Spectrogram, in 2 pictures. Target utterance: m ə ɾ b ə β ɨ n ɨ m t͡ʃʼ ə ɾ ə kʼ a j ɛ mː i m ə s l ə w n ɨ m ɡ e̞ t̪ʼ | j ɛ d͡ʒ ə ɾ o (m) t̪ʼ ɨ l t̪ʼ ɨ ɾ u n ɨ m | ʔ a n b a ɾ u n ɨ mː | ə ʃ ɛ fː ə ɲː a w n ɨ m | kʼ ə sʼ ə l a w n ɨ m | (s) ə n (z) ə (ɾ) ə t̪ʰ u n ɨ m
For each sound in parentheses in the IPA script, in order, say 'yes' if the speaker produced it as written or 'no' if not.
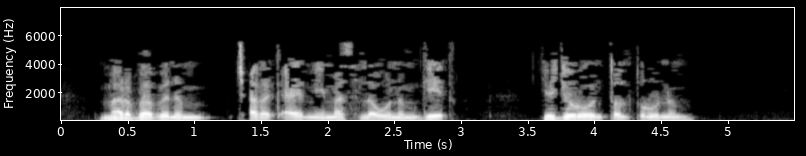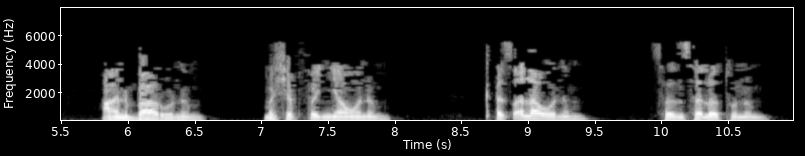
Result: no, yes, no, no

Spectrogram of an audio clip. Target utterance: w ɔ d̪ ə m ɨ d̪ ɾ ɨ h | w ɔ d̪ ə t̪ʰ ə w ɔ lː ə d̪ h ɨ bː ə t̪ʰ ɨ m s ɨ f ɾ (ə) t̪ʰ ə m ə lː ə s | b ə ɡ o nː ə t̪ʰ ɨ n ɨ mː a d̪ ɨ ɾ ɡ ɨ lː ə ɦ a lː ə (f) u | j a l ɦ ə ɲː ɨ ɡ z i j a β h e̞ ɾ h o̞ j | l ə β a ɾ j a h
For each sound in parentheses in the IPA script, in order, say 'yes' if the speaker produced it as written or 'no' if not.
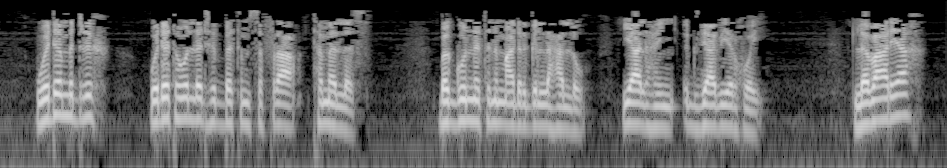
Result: no, no

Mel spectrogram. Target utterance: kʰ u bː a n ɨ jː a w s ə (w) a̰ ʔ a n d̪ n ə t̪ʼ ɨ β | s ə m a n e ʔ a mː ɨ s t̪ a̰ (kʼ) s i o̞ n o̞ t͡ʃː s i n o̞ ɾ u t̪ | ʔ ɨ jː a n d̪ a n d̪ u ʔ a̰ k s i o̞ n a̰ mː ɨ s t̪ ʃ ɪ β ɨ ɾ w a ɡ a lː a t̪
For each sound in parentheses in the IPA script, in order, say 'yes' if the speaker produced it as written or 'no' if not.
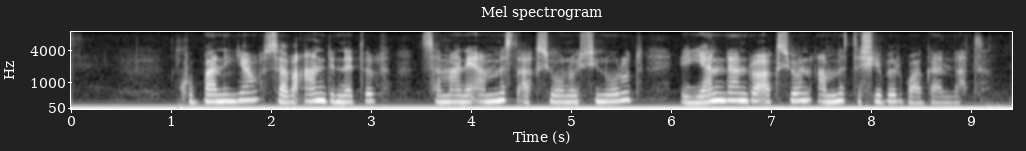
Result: no, no

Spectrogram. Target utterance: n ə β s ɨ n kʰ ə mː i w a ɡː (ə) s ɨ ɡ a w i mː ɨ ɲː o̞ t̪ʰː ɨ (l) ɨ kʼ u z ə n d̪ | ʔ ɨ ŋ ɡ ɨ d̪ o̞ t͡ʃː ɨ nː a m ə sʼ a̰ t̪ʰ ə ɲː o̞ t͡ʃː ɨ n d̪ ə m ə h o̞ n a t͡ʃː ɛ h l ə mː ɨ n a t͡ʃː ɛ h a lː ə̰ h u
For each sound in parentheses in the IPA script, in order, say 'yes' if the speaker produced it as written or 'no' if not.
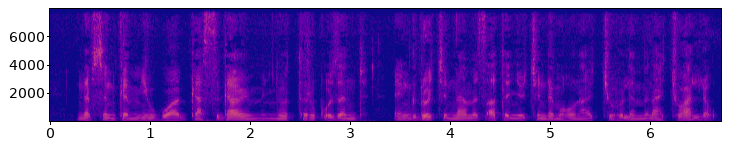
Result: no, no

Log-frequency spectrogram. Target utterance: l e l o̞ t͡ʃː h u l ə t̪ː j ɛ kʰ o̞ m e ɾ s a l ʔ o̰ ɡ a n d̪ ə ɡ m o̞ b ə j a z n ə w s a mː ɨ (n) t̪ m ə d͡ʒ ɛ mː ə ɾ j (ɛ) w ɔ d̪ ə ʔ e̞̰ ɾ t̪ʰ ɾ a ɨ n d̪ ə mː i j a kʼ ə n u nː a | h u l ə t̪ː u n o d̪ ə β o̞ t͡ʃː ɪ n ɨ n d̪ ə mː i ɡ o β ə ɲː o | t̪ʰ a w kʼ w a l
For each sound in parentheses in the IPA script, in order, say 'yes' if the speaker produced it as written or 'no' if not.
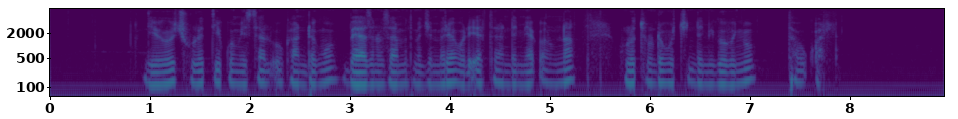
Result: yes, no

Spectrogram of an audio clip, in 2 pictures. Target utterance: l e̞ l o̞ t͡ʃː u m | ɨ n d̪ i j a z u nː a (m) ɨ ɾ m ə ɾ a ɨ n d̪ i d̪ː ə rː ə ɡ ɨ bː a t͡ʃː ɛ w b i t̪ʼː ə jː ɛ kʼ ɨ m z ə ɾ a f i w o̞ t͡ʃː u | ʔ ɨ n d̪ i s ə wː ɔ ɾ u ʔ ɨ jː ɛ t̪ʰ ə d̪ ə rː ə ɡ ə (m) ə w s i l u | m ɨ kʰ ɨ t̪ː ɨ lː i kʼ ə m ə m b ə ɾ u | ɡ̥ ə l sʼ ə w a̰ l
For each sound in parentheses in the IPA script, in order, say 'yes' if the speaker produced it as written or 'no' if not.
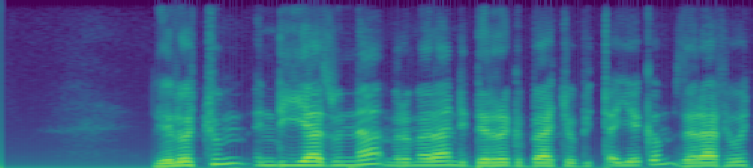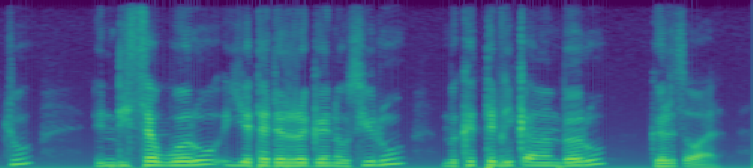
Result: yes, no

